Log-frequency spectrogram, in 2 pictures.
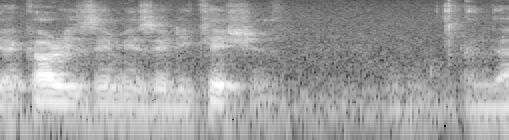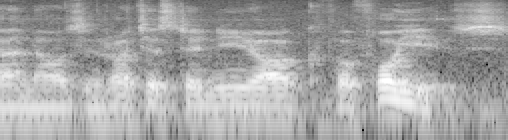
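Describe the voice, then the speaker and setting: In a room with audible echo, a man speaks with a Kenyan accent. His voice is very deep and low, with fairly even intonation. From Kenya, Nairobi. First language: Bukusu. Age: 50s. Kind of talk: self-introduction. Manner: hesitant, many fillers.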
